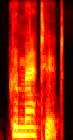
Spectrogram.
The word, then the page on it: chromatid: Indian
